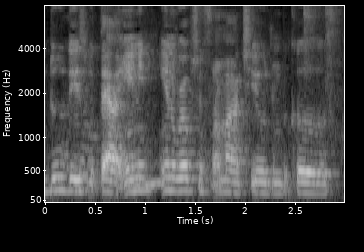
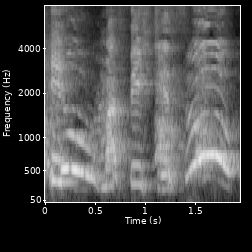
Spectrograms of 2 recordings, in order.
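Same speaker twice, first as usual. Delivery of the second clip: excited squeal; 14 semitones higher, 9 dB louder, much slower than usual. Real, not acted. Laughing outburst on live stream.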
